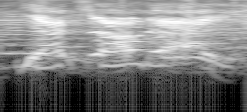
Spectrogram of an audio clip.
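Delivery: loud, high drawn-out cheer. Real, not acted. Priest cheering a boy in the crowd, loud and drawn out.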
